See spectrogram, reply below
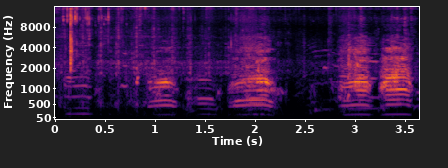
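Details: Geese playing in water give medium-loud, hoarse honks in pairs, with a short quiet gap in the middle.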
